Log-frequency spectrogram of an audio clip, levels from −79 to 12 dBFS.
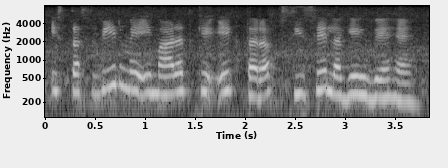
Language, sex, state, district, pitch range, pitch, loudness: Hindi, female, Manipur, Imphal West, 255-310 Hz, 275 Hz, -13 LUFS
